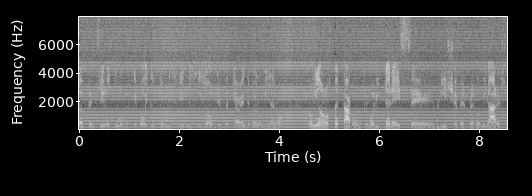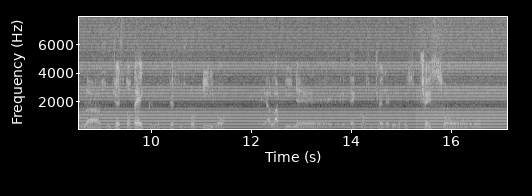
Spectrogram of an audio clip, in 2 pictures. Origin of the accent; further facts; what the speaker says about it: Naples, Campania, Italy; Io sono tifoso della città di Napoli e di conseguenza anche della squadra. Per cui vinci o perde, io sostengo la mia terra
